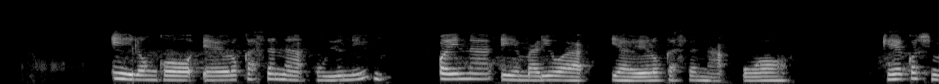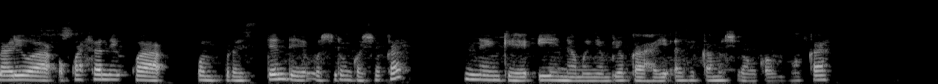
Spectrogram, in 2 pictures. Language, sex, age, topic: Oshiwambo, male, 18-24, finance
